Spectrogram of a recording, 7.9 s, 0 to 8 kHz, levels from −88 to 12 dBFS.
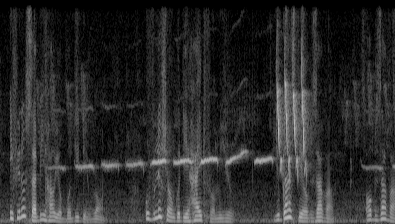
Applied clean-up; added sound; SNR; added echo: none; Bird; 0 dB; none.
